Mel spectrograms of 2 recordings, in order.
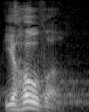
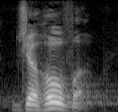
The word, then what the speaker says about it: Jehovah: you have Yehovah, or we pronounce it Jehovah.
